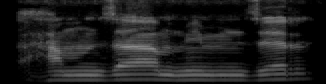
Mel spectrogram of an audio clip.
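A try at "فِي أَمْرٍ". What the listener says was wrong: এখানে জের নেই দেখেন এখানে জবার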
